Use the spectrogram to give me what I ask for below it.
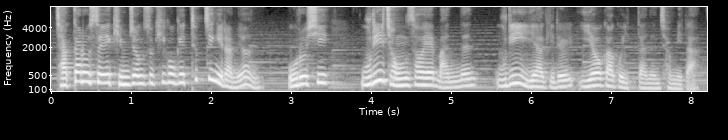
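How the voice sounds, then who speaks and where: A woman reading scripted documentary narration in a formal, smooth way. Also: medium pitch, lively intonation, moderate pace, mellow, soft background music.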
